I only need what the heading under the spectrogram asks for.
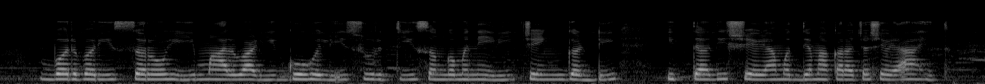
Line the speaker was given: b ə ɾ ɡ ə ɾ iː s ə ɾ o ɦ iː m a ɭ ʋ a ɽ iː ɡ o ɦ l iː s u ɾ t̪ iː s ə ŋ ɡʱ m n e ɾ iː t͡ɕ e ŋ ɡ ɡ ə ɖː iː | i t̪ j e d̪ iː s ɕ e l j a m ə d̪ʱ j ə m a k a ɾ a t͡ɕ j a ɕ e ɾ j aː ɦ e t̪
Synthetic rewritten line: b ə ɾ b ə ɾ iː s ə ɾ o ɦ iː m a ɾ ʋ a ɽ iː ɡ o ɦ l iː s u ɾ t̪ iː s ə ŋ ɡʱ m n e ɾ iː t͡ɕ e ŋ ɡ ɡ ə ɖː iː | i t̪ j a d̪ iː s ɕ e ɭ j a m ə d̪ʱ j ə m a k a ɾ a t͡ɕ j a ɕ e ɭ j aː ɦ e t̪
